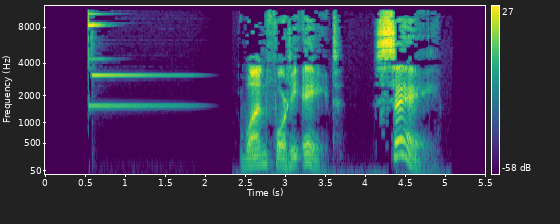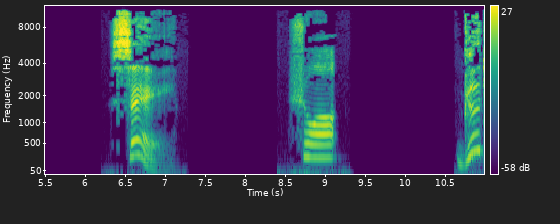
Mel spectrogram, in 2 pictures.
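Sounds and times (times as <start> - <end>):
single bright bell strike: 0.6 - 2.1
speech: 2.4 - 5.0, 6.3 - 7.2, 8.6 - 9.2, 10.6 - 10.9.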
